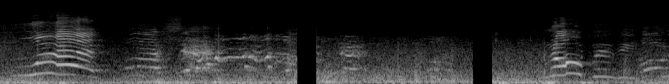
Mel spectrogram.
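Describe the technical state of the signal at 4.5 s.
The input likely switched to a poorer device from 2.97 s to 4.93 s, so 4.5 s falls inside it. That device passes nothing above 3.7 kHz, so the sound turns dull and boxy at much the same level. A faint new background noise appears, after a 200 ms silence at the switch.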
